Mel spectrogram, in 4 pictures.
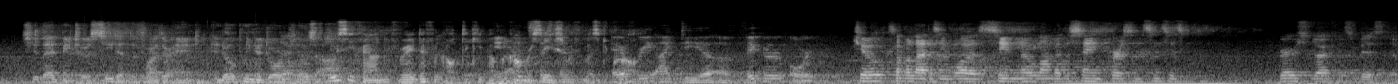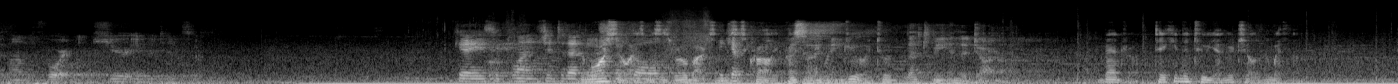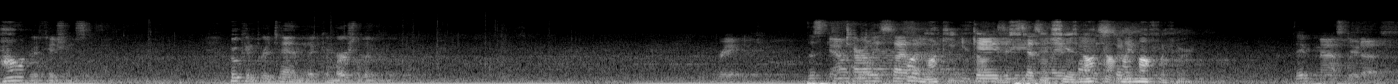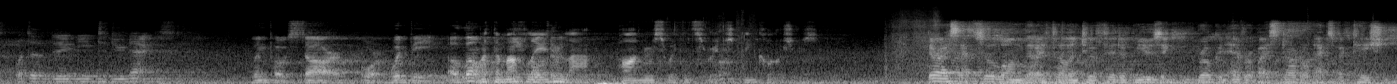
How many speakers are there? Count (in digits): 6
